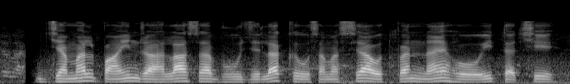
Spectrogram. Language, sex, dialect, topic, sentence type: Maithili, male, Southern/Standard, agriculture, statement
